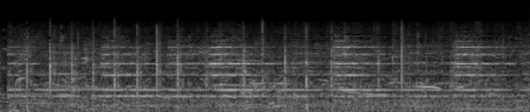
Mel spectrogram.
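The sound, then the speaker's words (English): Church bells at the Rātana pā ring out as the cue for the start of the church service, in a busy, overlapping peal, repeated strikes blending into sustained ringing tones, with a faint murmur of people and outdoor bustle underneath. “The sound of the bells at the Rātana pā are the cue for the start of the church service, but Matt McCarten says the bells are also tolling for the Labour Party.”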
